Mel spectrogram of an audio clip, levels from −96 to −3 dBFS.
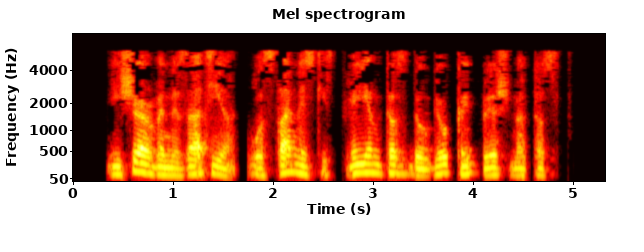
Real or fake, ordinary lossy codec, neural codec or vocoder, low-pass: fake; MP3, 24 kbps; codec, 24 kHz, 0.9 kbps, WavTokenizer, medium music audio release; 7.2 kHz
